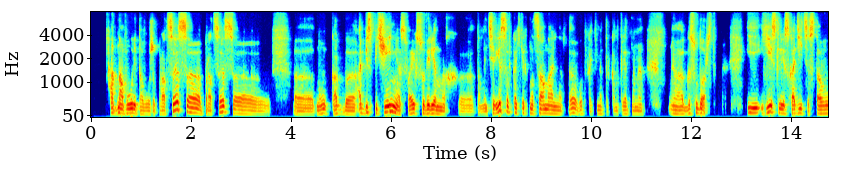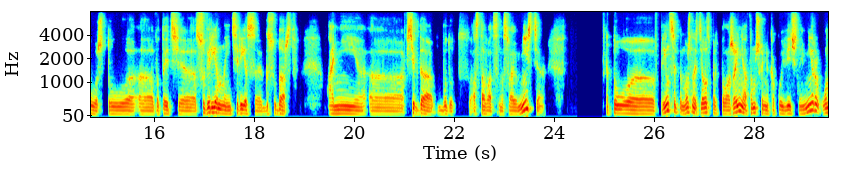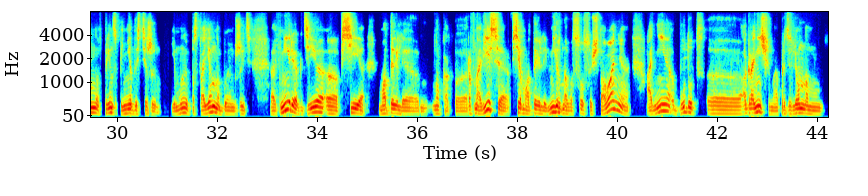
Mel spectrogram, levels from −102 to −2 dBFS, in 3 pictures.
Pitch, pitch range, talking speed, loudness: 110 Hz, 95-125 Hz, 105 wpm, -19 LUFS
